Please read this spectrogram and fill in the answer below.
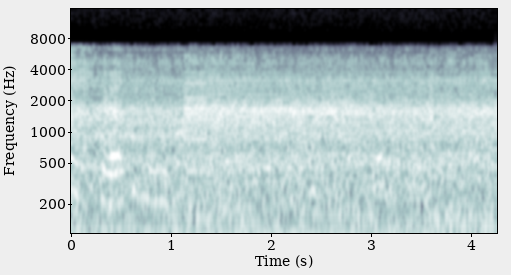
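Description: City street ambience: a steady wash of traffic noise with people's voices in the background, and a low engine rumble from a vehicle for a couple of seconds in the middle.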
